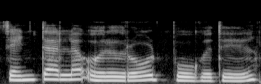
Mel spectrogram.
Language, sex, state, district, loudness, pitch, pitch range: Tamil, female, Tamil Nadu, Nilgiris, -13 LUFS, 200 Hz, 175-215 Hz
